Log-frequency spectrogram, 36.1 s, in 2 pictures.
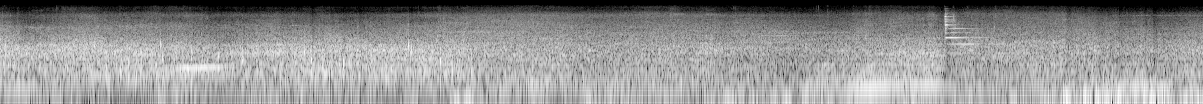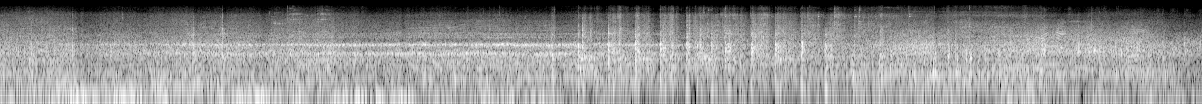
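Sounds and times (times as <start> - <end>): electric train rumbling with whine: 0.0 - 33.8
train wheels clicking on track: 24.4 - 33.8.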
